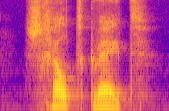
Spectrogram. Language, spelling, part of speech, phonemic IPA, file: Dutch, scheld kwijt, verb, /ˈsxɛlt ˈkwɛit/, Nl-scheld kwijt.ogg
- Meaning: inflection of kwijtschelden: 1. first-person singular present indicative 2. second-person singular present indicative 3. imperative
